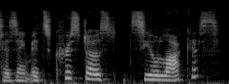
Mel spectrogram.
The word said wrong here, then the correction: Tsiolkas: Okay. – Tsiolkas.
